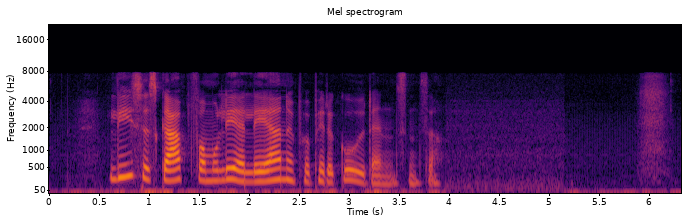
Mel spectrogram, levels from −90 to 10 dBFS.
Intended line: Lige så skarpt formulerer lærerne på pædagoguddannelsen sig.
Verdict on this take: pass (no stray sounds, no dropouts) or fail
pass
